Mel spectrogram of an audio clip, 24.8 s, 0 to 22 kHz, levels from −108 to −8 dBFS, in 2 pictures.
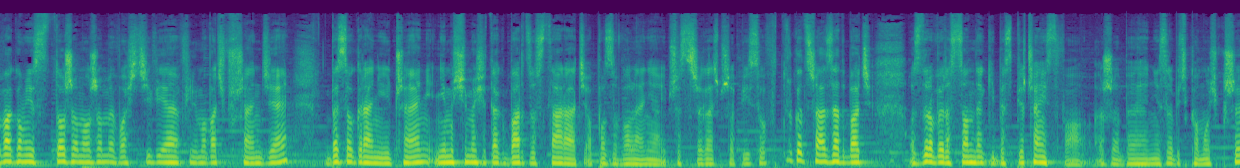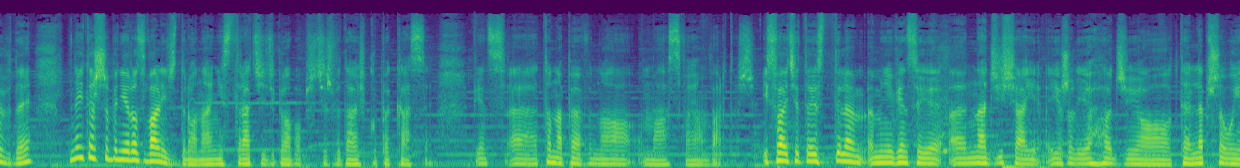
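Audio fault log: Nothing stood out on listening to this audio.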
